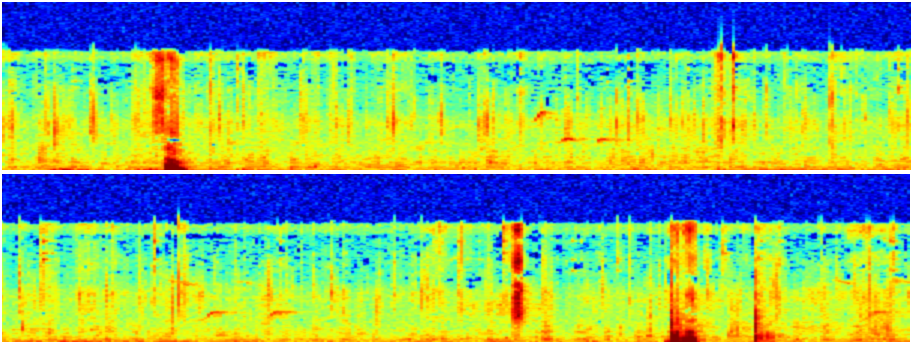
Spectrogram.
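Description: A dog barks loudly close by.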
